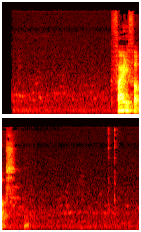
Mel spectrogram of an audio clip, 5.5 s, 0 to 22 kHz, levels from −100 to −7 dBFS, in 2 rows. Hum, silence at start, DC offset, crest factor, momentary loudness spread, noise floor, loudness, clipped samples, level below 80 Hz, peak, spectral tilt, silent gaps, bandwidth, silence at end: none; 2.25 s; under 0.1%; 24 dB; 22 LU; -65 dBFS; -19 LUFS; under 0.1%; -66 dBFS; -2 dBFS; -6 dB/octave; none; 16 kHz; 2.55 s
